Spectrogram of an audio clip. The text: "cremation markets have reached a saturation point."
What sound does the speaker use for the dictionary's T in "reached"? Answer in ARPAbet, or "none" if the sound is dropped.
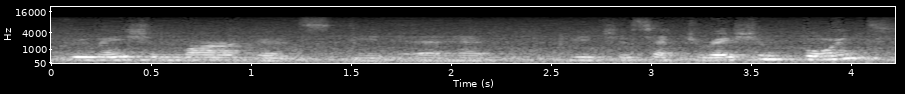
none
